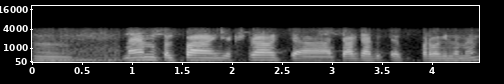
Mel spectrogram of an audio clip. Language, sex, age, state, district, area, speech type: Kannada, male, 18-30, Karnataka, Chamarajanagar, rural, conversation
